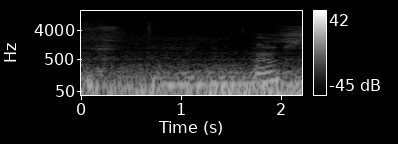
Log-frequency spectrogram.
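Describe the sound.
Steady low rumble of engine and road noise from a car driving toward the main avenue at Stanford, with a voice briefly heard.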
